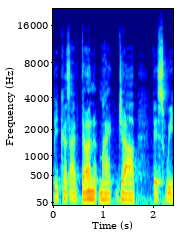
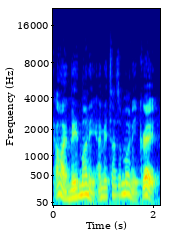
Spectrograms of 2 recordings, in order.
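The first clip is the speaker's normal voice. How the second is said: relaxed winner voice; 6 semitones higher, 6 dB quieter than usual. Retold or imitated. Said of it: "where you're just like".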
